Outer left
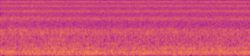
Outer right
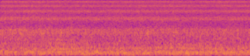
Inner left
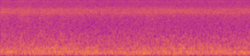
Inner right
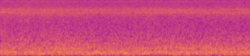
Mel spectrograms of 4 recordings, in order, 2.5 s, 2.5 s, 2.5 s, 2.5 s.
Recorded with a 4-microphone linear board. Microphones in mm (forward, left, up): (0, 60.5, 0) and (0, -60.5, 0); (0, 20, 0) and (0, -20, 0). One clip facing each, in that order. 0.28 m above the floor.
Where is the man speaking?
No man speaking in this recording.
